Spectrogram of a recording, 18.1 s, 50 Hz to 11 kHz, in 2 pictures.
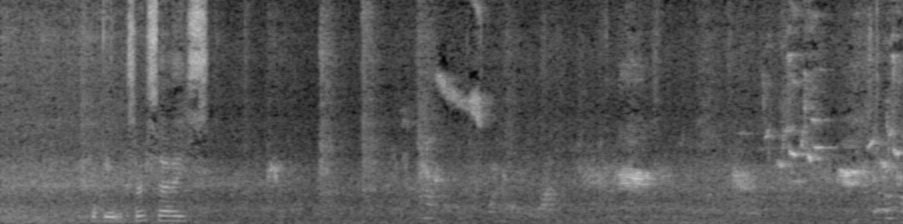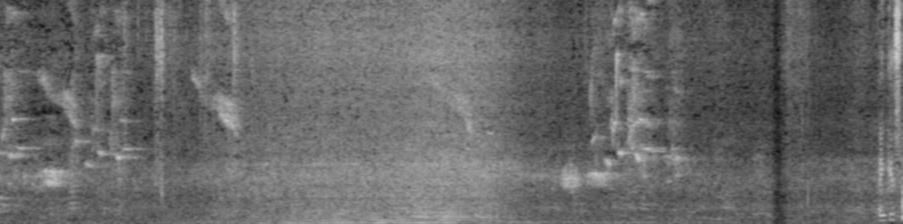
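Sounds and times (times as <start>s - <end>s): small birds chirping: 3.9s - 11.8s, 13.6s - 16.4s
vehicle passing by: 8.7s - 18.0s.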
